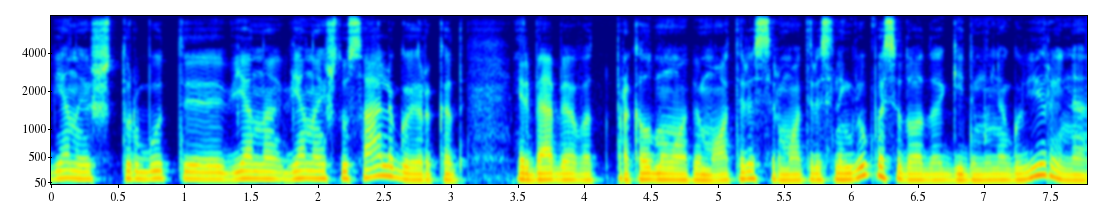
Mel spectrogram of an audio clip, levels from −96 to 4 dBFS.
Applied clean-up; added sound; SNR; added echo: none; none; none; none.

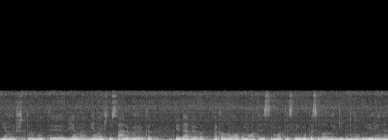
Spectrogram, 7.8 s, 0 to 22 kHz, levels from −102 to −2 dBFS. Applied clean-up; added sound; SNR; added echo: none; Fire; 12 dB; reverberation time 0.7 s.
